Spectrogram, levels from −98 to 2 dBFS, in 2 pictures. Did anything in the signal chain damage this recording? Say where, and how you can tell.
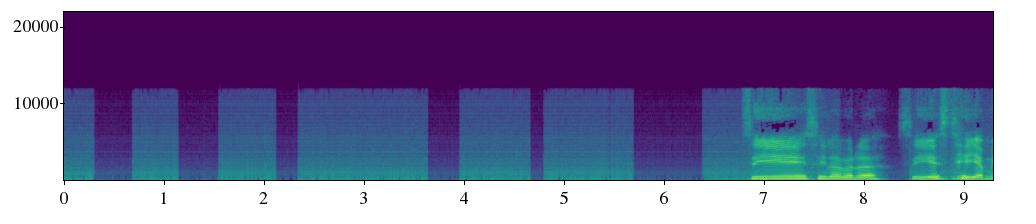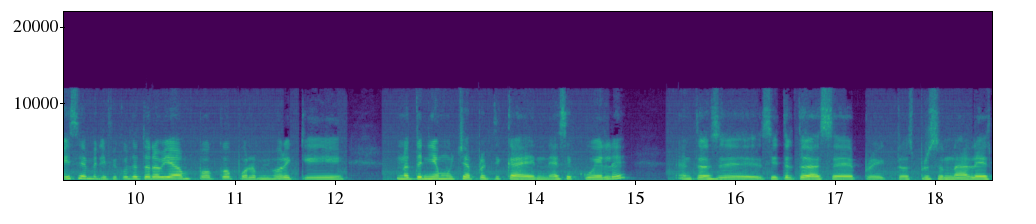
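Yes. There's computer activity noise in the analogue wiring across the whole clip: a buzzy, chirpy layer pulsing at roughly 150 Hz, sitting about 25 dB under the speech. It tracks the machine's load, not the talking, because processor and graphics activity are disturbing the shared audio ground.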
